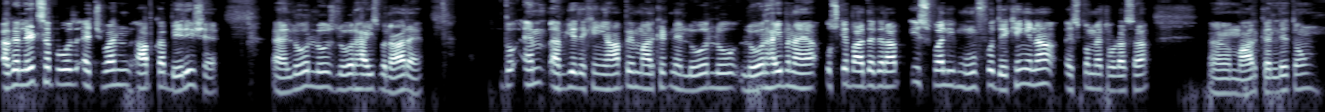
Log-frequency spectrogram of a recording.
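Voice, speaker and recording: A man's voice: high-pitched, normal speed, a bit bright, no echo. A man teaching a chart lesson over a screen share, explaining step by step and repeating key points. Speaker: trading teacher.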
